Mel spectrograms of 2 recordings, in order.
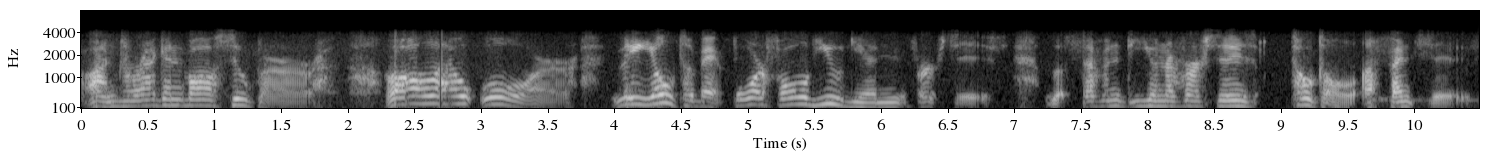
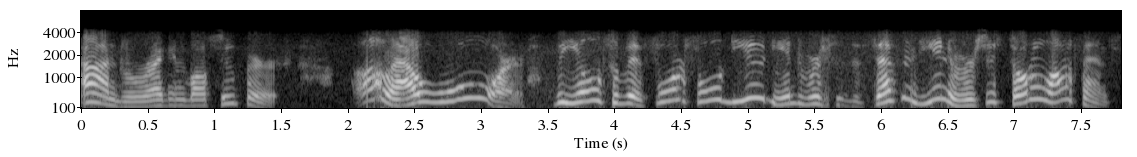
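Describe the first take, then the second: First: It is said in an Optimus Prime-like voice. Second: It is said in his normal voice.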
